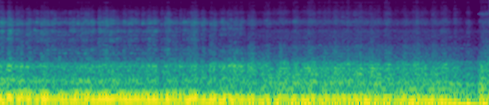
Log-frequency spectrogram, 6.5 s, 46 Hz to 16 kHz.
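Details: Engine cranks healthy but fails to start, then idles with a deep, uneven rumble that surges and sags; spark had just been restored via coil wiring, fuel pressure 50 after prime (over 60 during), really rich and sneezing fuel, cause unknown.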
